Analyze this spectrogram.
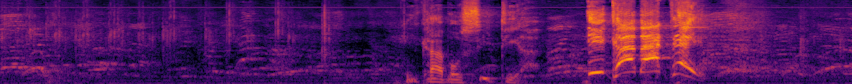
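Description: A man preaches with animation into a microphone, his voice rising to shouts in a large echoing hall.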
